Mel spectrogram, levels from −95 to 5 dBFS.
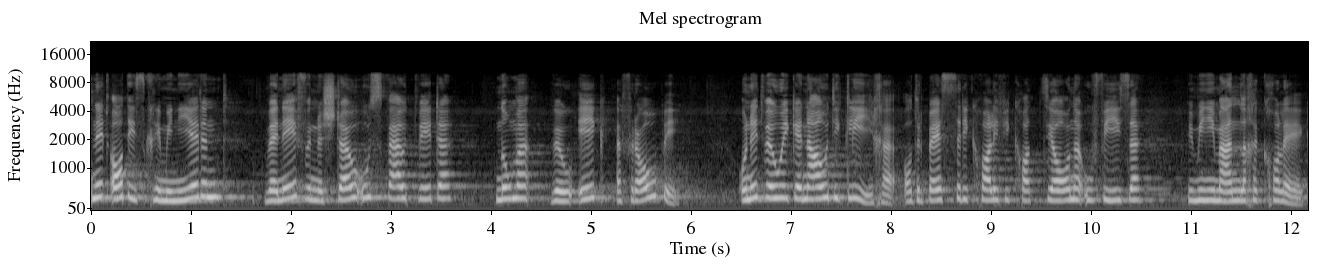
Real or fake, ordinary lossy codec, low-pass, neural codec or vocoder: real; none; 9.9 kHz; none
